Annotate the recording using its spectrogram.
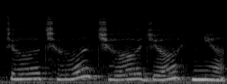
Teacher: ತಾಲ ವ್ಯಾಕ್ಷರಗಳು ಅಂದ್ರೆ ಅಂಗುಳದ ಮುಂಭಾಗದಿಂದ ನಾವು ಇದನ್ನ ಏನ್ ಮಾಡ್ತೀವಿ ಅಂದ್ರೆ ಪ್ರೊನೌನ್ಸ್ ಮಾಡ್ತೀವಿ ಸೋ ಇದಕ್ಕೆ ನಾವು ಏನಂತ ಅಂತ ಹೇಳ್ತೀವಿ ಅಂದ್ರೆ ತಾಲ ವ್ಯಾಕ್ಷರಗಳು ಅಂತ ಹೇಳ್ತೀವಿ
